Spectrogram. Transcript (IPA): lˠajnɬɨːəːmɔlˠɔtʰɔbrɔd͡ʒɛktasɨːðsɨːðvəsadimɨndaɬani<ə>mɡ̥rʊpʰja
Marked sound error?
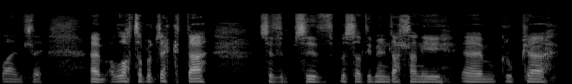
yes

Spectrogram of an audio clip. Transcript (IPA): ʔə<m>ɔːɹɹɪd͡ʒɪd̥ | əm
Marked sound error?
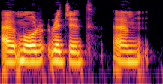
no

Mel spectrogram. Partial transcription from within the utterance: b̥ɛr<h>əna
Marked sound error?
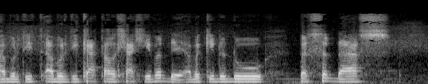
yes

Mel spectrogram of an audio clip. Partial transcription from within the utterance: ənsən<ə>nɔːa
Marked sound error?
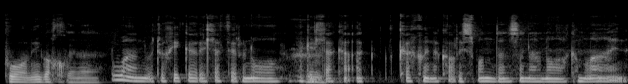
yes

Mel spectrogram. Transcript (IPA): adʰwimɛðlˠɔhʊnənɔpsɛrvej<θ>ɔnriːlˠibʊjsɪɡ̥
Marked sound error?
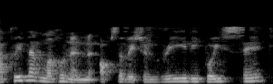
yes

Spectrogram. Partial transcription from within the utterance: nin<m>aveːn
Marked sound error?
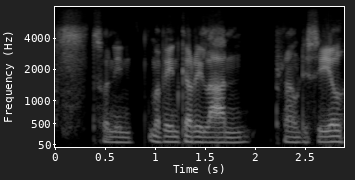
no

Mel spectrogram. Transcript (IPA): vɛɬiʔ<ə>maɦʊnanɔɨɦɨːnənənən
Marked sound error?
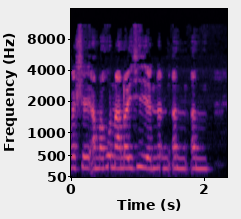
yes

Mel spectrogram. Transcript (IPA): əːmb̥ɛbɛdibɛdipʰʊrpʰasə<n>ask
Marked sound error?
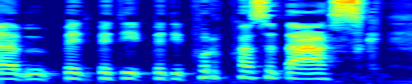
yes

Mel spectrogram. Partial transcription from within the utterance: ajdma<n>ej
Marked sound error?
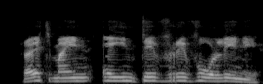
no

